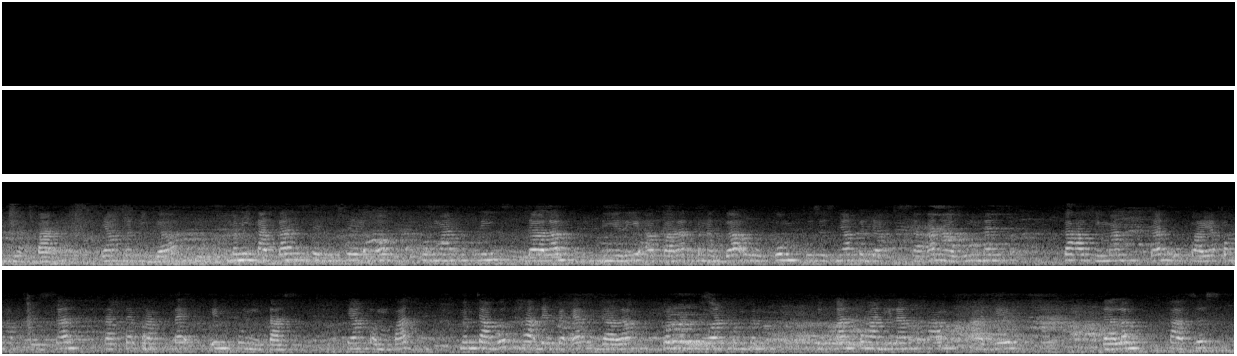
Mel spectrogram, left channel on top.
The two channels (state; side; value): silent; left; digital silence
